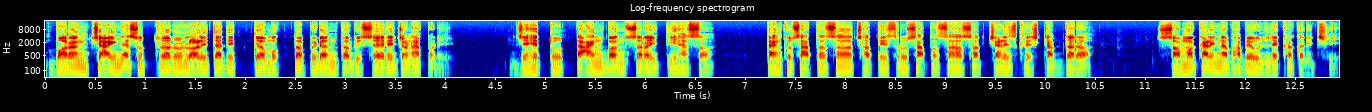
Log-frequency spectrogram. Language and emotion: Odia, neutral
